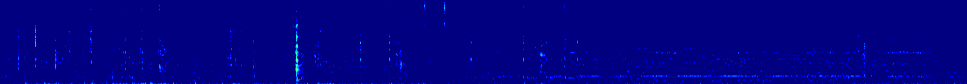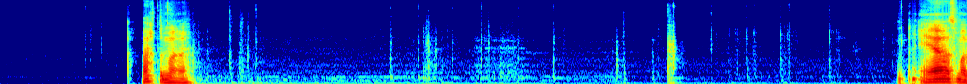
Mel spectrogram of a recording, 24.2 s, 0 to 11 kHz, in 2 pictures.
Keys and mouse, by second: 1.6 shift+Tab, 5.9 alt+middle click, 6.8 middle click, 7.2-13.1 middle drag, 14.0 click, 14.9-20.6 middle drag, 21.2 ctrl+z, 21.4 ctrl+z, 22.4 ctrl+z.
